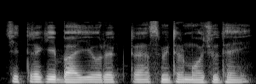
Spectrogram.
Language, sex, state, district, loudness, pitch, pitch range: Hindi, male, West Bengal, Alipurduar, -18 LUFS, 110 Hz, 110-115 Hz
